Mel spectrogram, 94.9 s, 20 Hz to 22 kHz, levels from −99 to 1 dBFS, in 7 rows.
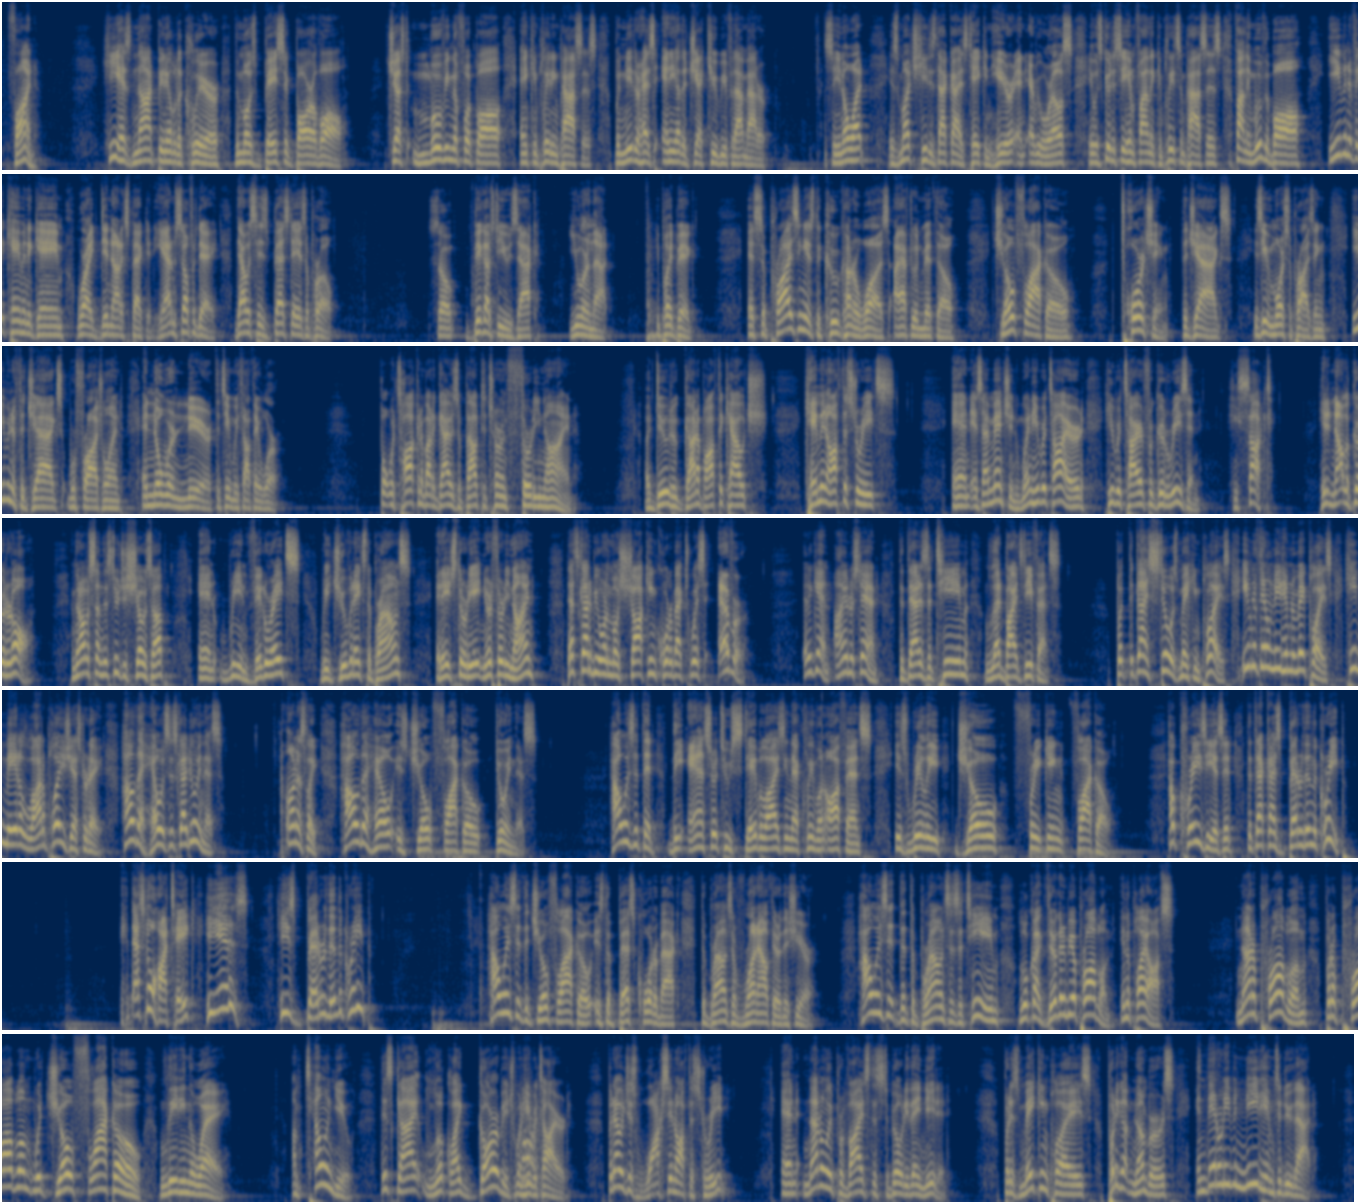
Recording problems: wrong speed and pitch; too fast and too high; 1.6 times normal speed

